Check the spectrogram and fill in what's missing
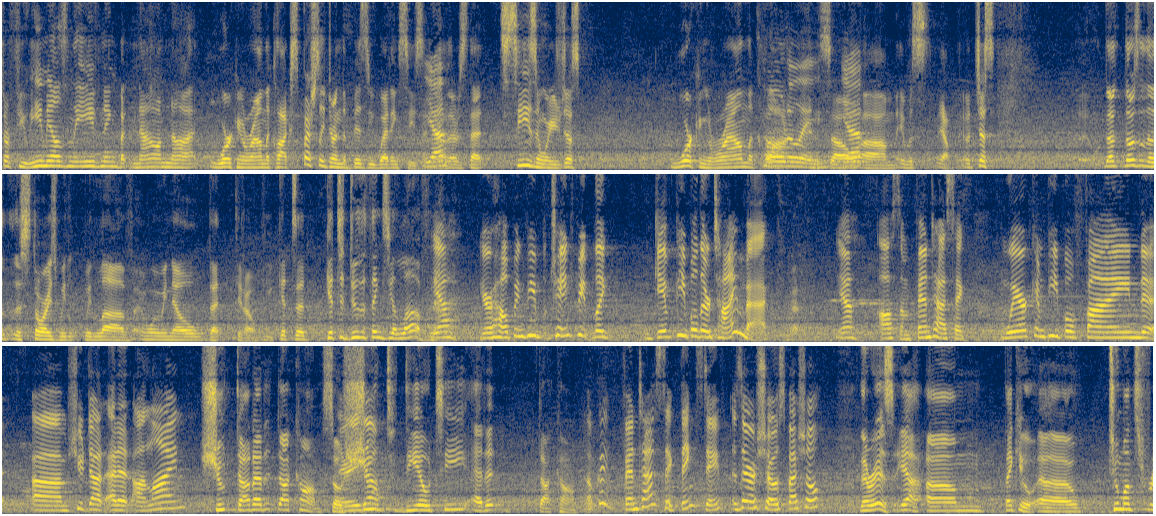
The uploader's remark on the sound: Live From WPPI 2023! Hosted a series of LIVE podcasts on the WPPI stage.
